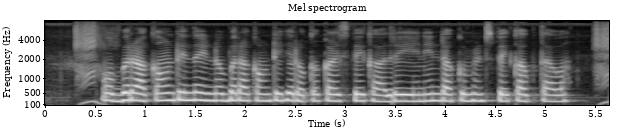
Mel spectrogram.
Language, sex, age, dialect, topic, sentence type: Kannada, female, 18-24, Northeastern, banking, question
